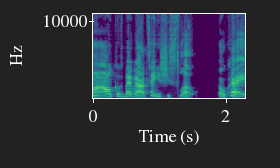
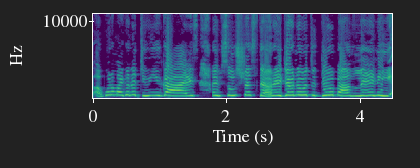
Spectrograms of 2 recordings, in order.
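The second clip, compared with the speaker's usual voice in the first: higher whiny complaining imitation of Lisa; mock whiny Lisa; 9 semitones higher than usual. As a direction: whine it like Lisa fretting over Lenny. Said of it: "Lisa ass is compl".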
